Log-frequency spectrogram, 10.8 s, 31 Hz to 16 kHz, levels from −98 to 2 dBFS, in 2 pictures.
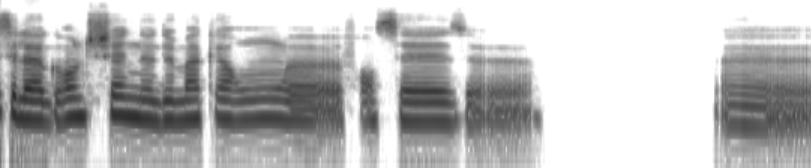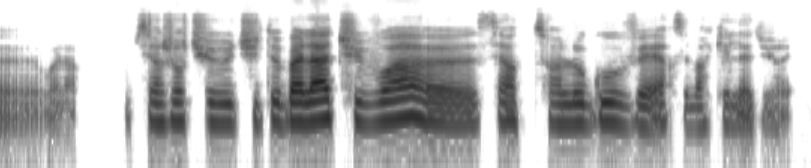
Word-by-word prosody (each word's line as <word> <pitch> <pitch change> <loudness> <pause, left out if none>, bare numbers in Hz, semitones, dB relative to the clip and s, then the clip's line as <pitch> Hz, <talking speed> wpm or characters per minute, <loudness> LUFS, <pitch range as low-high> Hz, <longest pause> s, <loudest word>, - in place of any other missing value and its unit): c'est - - +3
la 195 -3 +4
grande 205 +4 0
chaîne, 220 -2 +3
heu, 195 - 0
de 190 +1 -2
macarons, 195 0 -3
heu, 95 0 -3
française, 180 - -3
heu. 255 +1 -9 1.3
Heu, 160 -2 -8 0.2
voilà. - - -17 0.4
Si 180 - -7
un 175 - 0
jour 180 +1 -3
tu 180 0 -5
veux, 170 -1 -3
tu 175 - -8
te 185 - -5
balades, 180 +2 +8
tu 185 -2 -4
vois, 190 +5 +5
heu, 85 -1 0
c'est - - -10
un 95 - 0
c'est 175 - -10
un 170 - -3
logo 170 +1 0
vert, 160 +1 -2
c'est - - -14
marqué 155 +2 -11
Ladurée. - - -11
180 Hz, 180 wpm, -23 LUFS, 165-195 Hz, 1.3 s, balades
